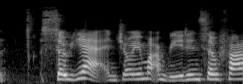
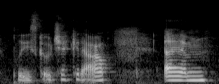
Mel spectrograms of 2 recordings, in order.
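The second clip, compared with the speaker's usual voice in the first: ordinary talk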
